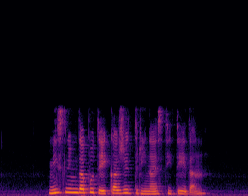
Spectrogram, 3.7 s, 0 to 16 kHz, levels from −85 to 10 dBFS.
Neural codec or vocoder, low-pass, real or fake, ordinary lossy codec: none; 7.2 kHz; real; none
